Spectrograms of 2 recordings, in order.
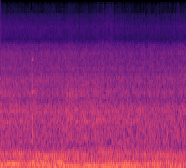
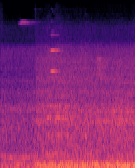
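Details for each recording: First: Scooter CVT after torque drive bearing replacement, which had been confirmed as the noise source: steady even drone with no whine, grinding or rattle; normal CVT operation. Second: Scooter CVT: a steady low rumbling drone with a faint high squeal over it. Confirmed to come from a worn torque drive bearing, which is then replaced.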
